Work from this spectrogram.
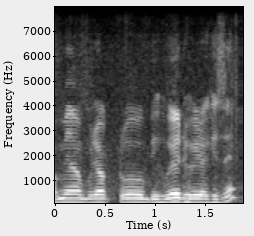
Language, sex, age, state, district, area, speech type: Assamese, male, 18-30, Assam, Tinsukia, urban, spontaneous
